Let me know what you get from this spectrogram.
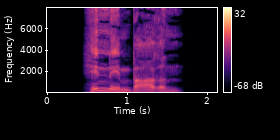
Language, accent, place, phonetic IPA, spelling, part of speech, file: German, Germany, Berlin, [ˈhɪnˌneːmbaːʁəm], hinnehmbarem, adjective, De-hinnehmbarem.ogg
- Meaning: strong dative masculine/neuter singular of hinnehmbar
